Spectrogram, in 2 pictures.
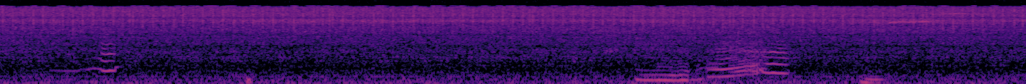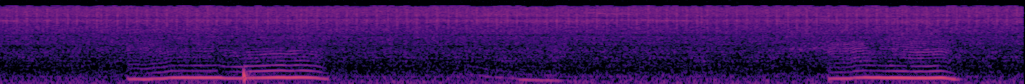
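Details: A comfortably sleeping Norwegian Forest Cat snoring in a small room. Low, tonal, whistly snores of under a second, slightly rising, return roughly every three seconds against a soft background hum.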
